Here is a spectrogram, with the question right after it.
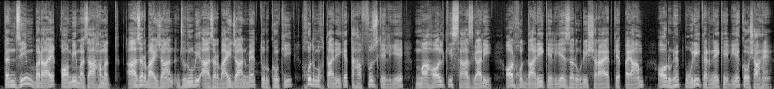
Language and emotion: Urdu, neutral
